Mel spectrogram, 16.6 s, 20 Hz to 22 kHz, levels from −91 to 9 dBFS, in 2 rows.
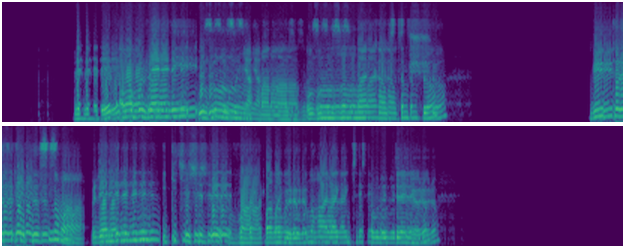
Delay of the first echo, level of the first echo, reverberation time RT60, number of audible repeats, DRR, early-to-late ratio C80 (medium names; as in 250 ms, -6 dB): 122 ms, -5.0 dB, no reverb, 1, no reverb, no reverb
